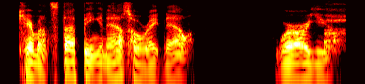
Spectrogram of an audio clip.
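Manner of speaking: in a whisper. Calling out for Caramon, who can't be seen, whispering. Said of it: "I'm trying to whisper".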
